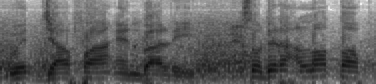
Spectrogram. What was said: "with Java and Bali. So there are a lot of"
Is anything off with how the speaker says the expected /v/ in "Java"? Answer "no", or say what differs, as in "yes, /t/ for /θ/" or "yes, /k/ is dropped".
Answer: yes, /f/ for /v/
